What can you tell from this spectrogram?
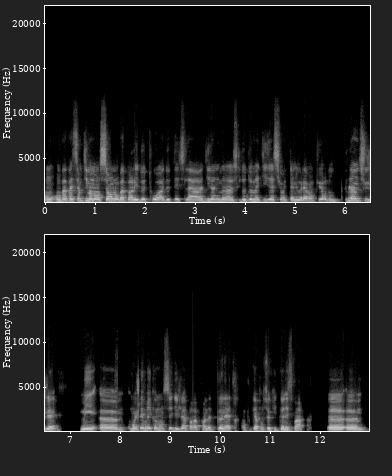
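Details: Adult speaker; normal speech.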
